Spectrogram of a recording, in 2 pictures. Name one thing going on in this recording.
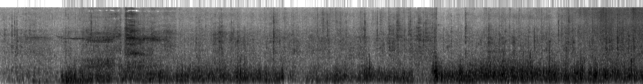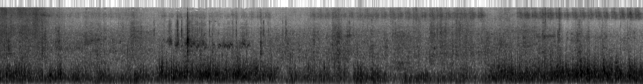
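Wind rushes and buffets outdoors.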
